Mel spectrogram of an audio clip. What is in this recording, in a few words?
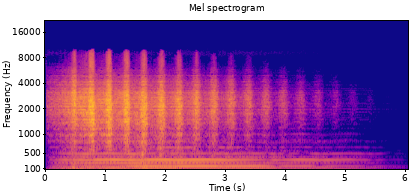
Rough Future Trailer Hit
